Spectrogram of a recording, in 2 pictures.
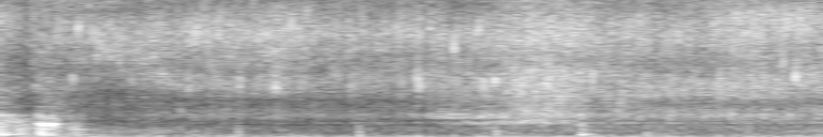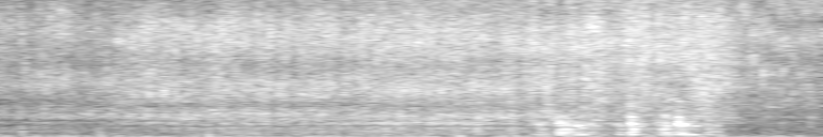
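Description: Veal medallions searing in hot oil and butter in a pan, a loud continuous sizzle with bursts of crackling spatter, heard up close with no voices.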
